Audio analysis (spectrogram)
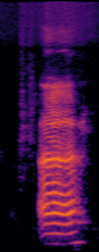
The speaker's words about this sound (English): I like playing with my dog. If you can't hear him right now, kind of wants to be rubbed and get loved.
